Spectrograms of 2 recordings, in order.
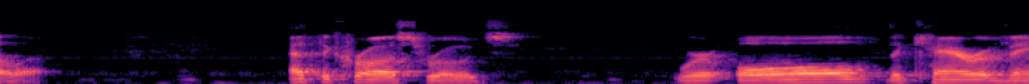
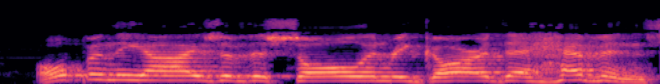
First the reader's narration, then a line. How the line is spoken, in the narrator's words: he cried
